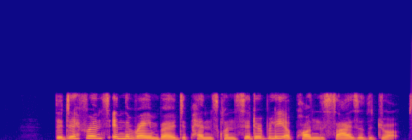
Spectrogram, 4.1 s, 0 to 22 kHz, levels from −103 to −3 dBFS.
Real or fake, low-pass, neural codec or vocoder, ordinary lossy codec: real; 7.2 kHz; none; none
